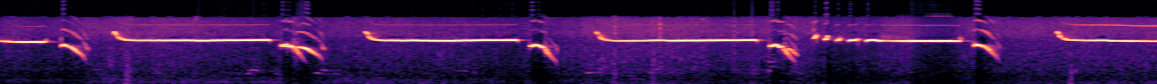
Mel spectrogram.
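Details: Lure call of the common iora for attracting the bird: sustained steady high whistles, each lasting over a second, broken by quick falling slurred notes, repeated about every two seconds.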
